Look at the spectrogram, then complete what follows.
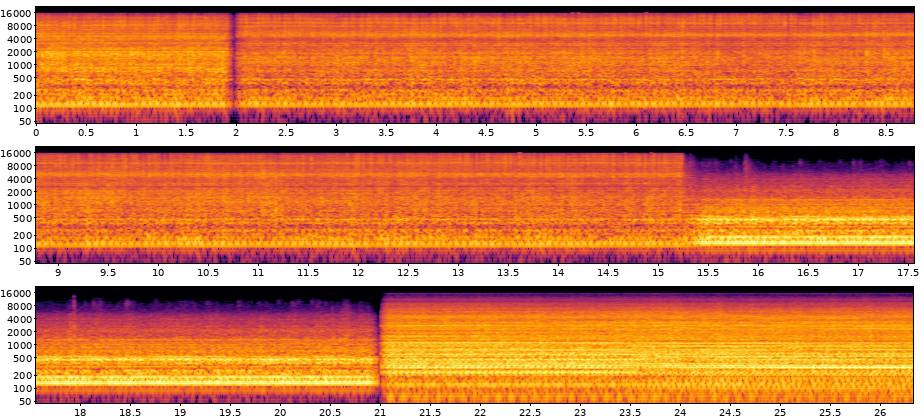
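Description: Flux-core wire welder running beads on steel: a steady crackling, frying hiss over a low electrical hum, broken by edits. For the last several seconds it gives way to a louder steady hum of several tones that shifts once, from an unclear source.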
